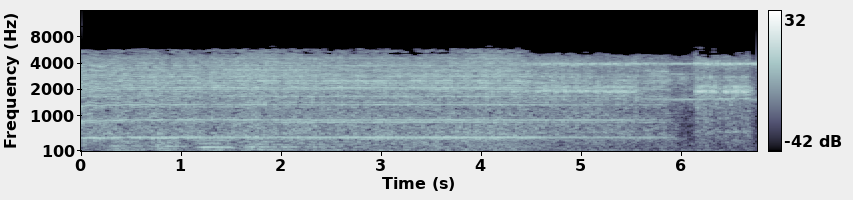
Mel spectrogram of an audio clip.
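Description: A doorbell buzzer sounding at the door in a radio drama: one long, continuous harsh electric buzz lasting about six seconds, shifting briefly just before it ends.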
